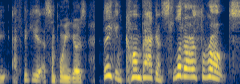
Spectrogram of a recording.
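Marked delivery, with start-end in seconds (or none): 1.5-3.6 acted, furious, very high, angry ranting shout. Retelling the pimp's angry tirade from a movie: imitating an angry tirade. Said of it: "goes on this huge angry tirade".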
